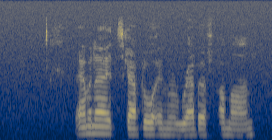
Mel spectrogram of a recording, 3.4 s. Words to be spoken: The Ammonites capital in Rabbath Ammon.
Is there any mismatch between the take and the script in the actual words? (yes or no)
no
